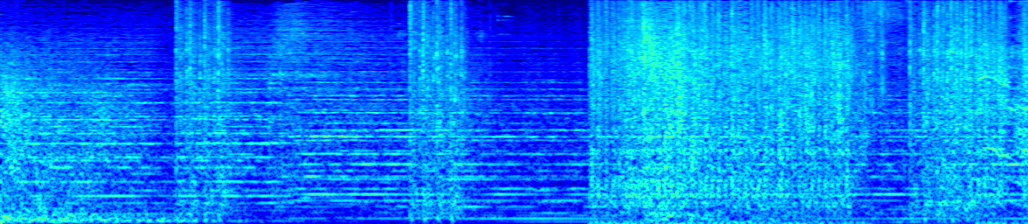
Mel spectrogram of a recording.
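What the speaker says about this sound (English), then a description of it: "Machine gun burst right there will suppress those conscripts" In a real-time strategy game battle, rapid machine gun bursts chatter amid other gunfire and explosions, in several dense, loud volleys with brief lulls between them and no talking.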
